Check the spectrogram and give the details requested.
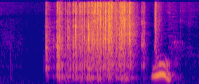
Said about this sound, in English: that was a nice shuffle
